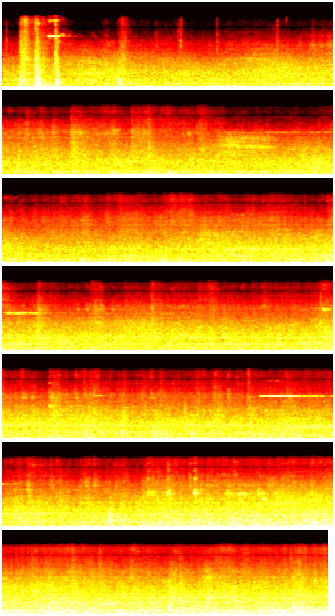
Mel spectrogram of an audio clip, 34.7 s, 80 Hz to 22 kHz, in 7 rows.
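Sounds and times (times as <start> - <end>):
cargo train tank car passing slowly close in port railroad yard: 1.1 - 34.6
shunting squeal in port railroad yard: 23.7 - 24.9.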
